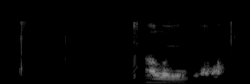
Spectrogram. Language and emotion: Russian, neutral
